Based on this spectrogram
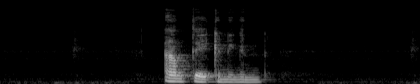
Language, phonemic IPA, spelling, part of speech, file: Dutch, /ˈantekəˌnɪŋə(n)/, aantekeningen, noun, Nl-aantekeningen.ogg
- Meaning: plural of aantekening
